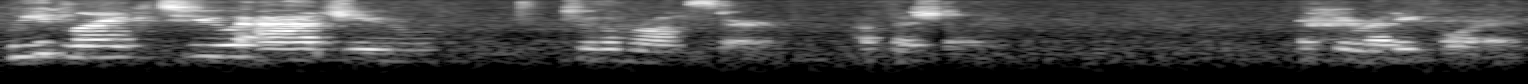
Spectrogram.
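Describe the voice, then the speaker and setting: A young woman in a staged reading, playing a bossy, teasing teenage club leader with a brisk, wry manner. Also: medium pitch, lightly acted. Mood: businesslike. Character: bossy, teasing teenage girl leading fan-fiction club. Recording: echoey stage, distant mic, background noise.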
